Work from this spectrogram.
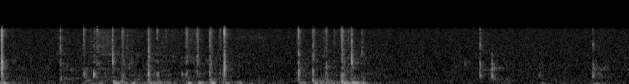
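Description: Keys on a computer keyboard click in quick bursts as a username is typed, close and crisp, with brief pauses and a few scattered single taps toward the end.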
